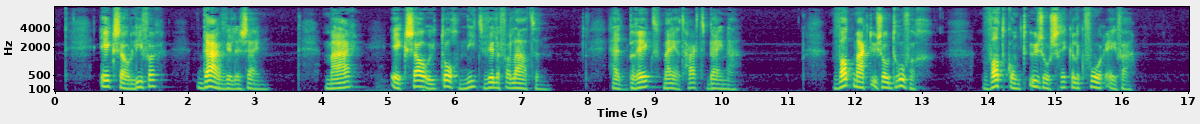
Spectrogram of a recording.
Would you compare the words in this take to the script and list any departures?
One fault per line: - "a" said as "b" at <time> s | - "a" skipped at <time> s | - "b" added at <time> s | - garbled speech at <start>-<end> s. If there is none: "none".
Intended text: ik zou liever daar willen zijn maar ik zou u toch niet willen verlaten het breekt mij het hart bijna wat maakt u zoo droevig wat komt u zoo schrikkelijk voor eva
none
